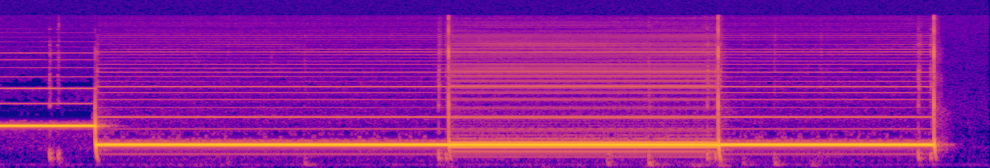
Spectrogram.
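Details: Simulated tinnitus from an online tinnitus-matching tool for replicating and sharing what sufferers hear: steady synthetic electronic tones imitating the continuous ringing or buzzing of tinnitus.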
